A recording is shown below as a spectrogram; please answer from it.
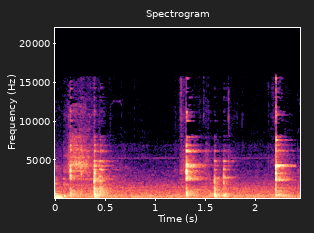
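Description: A few sharp clinks and knocks of a kitchen knife and strawberries against a ceramic bowl while strawberries are being sliced, one of them ringing briefly.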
